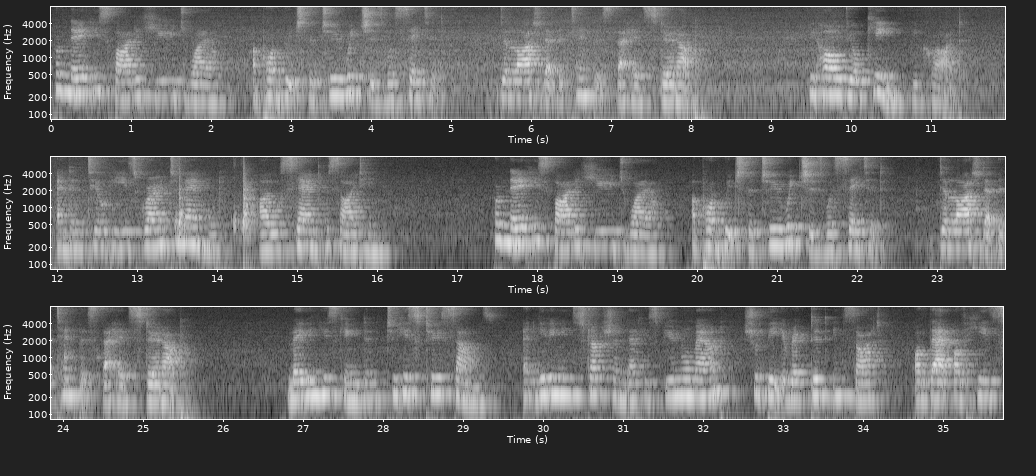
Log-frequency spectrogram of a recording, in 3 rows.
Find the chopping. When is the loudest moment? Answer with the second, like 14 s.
14 s.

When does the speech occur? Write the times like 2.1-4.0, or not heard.
0.1-4.9, 5.6-8.2, 9.4-16.1, 17.4-22.4, 23.0-25.6, 26.8-35.7.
